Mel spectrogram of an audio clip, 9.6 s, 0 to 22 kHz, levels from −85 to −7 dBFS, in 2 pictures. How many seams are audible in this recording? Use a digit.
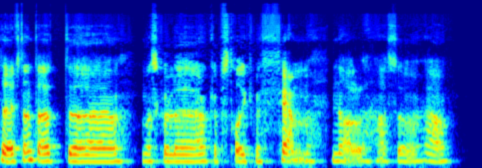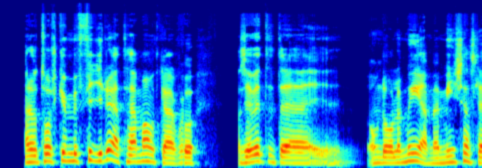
1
